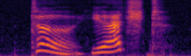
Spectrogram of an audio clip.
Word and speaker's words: yacht: Y-A-Ch-T. Yacht. No, it's wrong. A letter sound is O. Then yacht. We don't pronounce T letter.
